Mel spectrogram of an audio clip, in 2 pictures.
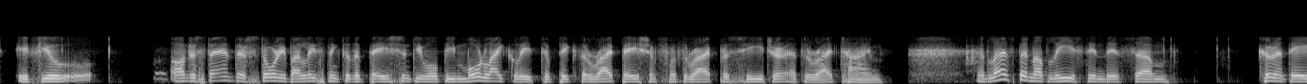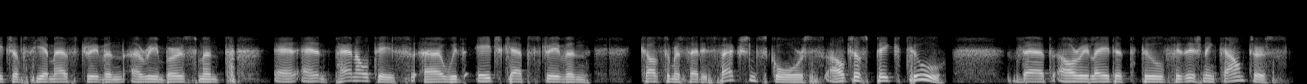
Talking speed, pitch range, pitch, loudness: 140 wpm, 120-140 Hz, 130 Hz, -18 LUFS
